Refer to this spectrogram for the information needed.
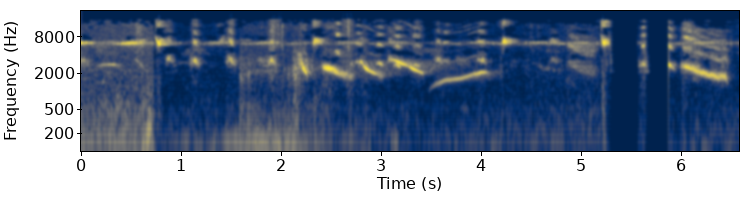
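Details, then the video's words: Green-winged saltator singing, used to stimulate other saltators to sing: a loose series of clear whistled slurs, mostly falling, one rising, with brief gaps. A steady high-pitched whine and a few sharp clicks sound throughout. "TRINCA FERRO PARA ESQUENTAR TRINCA FERRO COM TRINCA FERRO CANTANDO"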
